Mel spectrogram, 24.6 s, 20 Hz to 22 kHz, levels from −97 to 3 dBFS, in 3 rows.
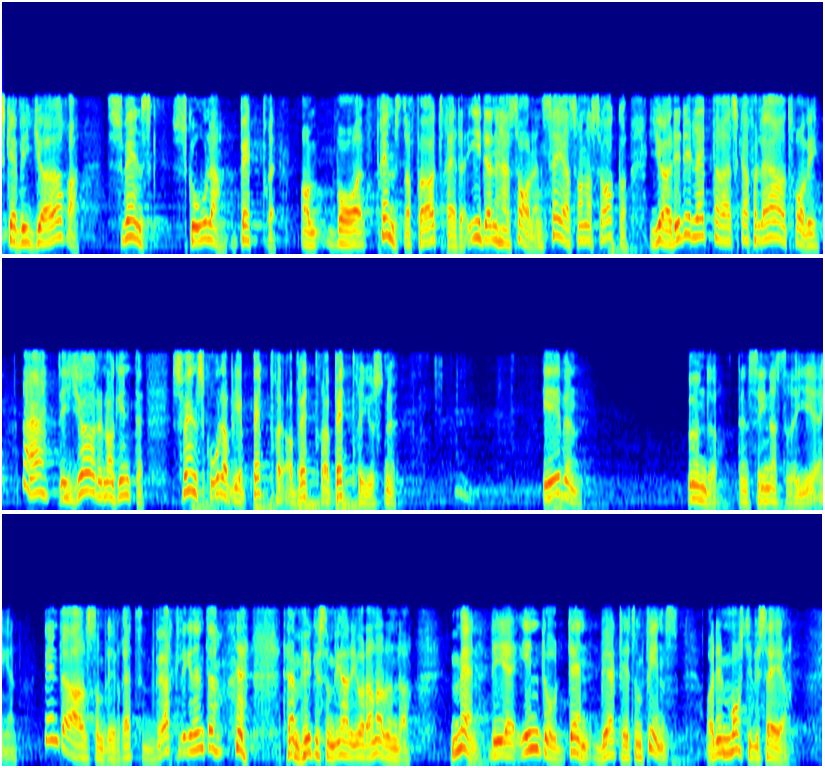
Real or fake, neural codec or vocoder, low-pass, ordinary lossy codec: fake; codec, 16 kHz, 8 kbps, FreqCodec, larger model; 5.4 kHz; none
